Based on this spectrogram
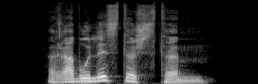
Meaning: strong dative masculine/neuter singular superlative degree of rabulistisch
- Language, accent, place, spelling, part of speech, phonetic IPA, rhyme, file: German, Germany, Berlin, rabulistischstem, adjective, [ʁabuˈlɪstɪʃstəm], -ɪstɪʃstəm, De-rabulistischstem.ogg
